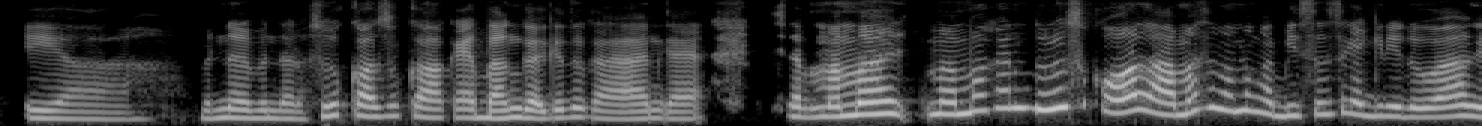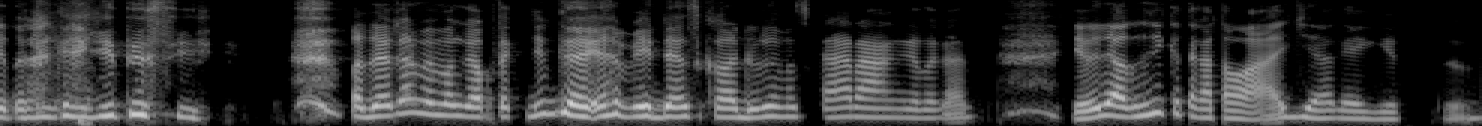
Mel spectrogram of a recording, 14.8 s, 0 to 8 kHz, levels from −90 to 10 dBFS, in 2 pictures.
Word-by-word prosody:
Iya, 185 -1 -3 0.7
bener 200 +2 -2
bener 185 -1 -5
suka 250 0 0
suka 245 -1 -5
kayak 200 -1 -2
bangga 195 +2 +2
gitu 215 +2 -2
kan 175 0 -3
kayak 175 0 -5 0.4
sem 230 -2 -2
"Mama 255 +4 +6 0.4
Mama 290 +5 +3
kan 430 - 0
dulu 405 +2 +6
sekolah 345 -5 +4
masa 375 +9 0
Mama 370 0 0
nggak 265 -5 -1
bisa 250 +3 -6
sih 290 - -7
kayak 255 - -2
gini 235 -1 -1
doang" 220 +3 +2
gitu 200 -3 -1
kan 220 - -1
kayak 230 -3 +1
gitu 275 +3 +4 0.2
sih, 220 -5 -6 0.8
padahal 235 +2 +2
kan - - -4
memang 260 -2 0
gaptek 225 0 -3
juga 295 -1 +5
ya, 245 - +3
beda 235 0 +5
sekolah 215 -3 -3
dulu 205 +3 -1
sama 225 0 -7
sekarang 215 0 -5
gitu 195 0 -9
kan, - - -12 0.5
ya 175 - -4
udah 260 - +3
aku - - -3
sih - - 0
ketawa-ketawa 200 - -4
aja 215 -2 -4
kayak 180 -1 -7 0.2
gitu. - - -25
225 Hz, 200 wpm, -22 LUFS, 200-260 Hz, 0.8 s, Mama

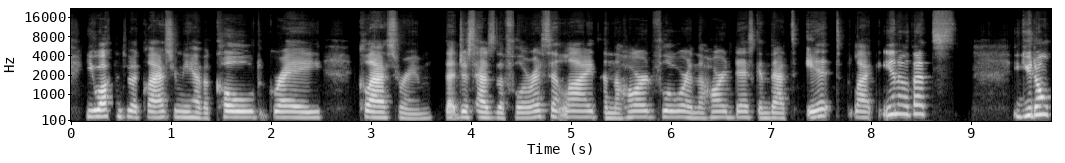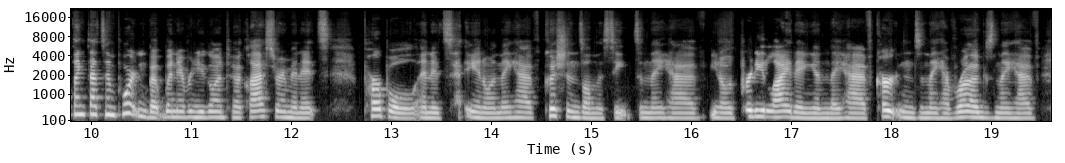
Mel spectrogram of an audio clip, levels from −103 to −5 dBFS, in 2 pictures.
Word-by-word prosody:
you 220 0 +3
walk 225 +1 +8
into 215 -1 -3
a 195 - -1
classroom, 200 +1 +2
you 195 - -1
have 185 -2 -1
a - - -6
cold 200 +1 +2
gray 195 -1 +1 0.4
classroom 185 -4 +3
that - - +2
just 200 0 0
has 185 -1 +4
the 180 -1 -3
fluorescent 205 +5 -2
lights 205 -1 +1
and 180 -1 -3
the 170 - -5
hard 210 0 0
floor 205 -1 -1
and 185 -1 -4
the 175 - -6
hard 200 +1 -2
desk, 200 0 -4
and 175 +1 -5
that's 170 -1 -1
it? 220 +5 0
Like, 200 -2 0
you 285 - +1
know, 310 -1 +1
that's 310 0 -1 0.6
you 235 +3 +3
don't 290 +1 +6
think 300 0 +2
that's 295 0 +2
important, 285 -4 +2
but 190 -1 +1
whenever 205 -1 -2
you 195 -1 -1
go 200 - -2
into 195 -1 -4
a - - -7
classroom 205 0 0
and 180 -1 -3
it's 175 - -6 0.3
purple 195 -9 +1
and 180 -1 -2
it's 175 -1 -5
h - - -15
you 195 -2 -1
know, 175 - -3
and 175 +1 -4
they 185 0 -4
have 185 -1 -3
cushions 215 -6 0
on 175 -1 -2
the 165 - -6
seats - - -8
and 180 0 -4
they 175 0 -5
have, 175 -1 -5
you - - -4
know, 175 0 -3
pretty 225 0 +4
lighting 200 -4 +2
and 170 0 -3
they 165 0 -2
have 170 -1 -2
curtains 195 -5 +3
and 175 - -3
they 175 - -2
have 170 +1 -6
rugs 190 -2 +1
and 180 - -3
they 175 0 -4
have, 170 0 -4
195 Hz, 235 wpm, -24 LUFS, 180-210 Hz, 0.6 s, walk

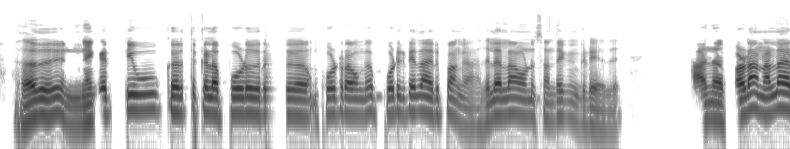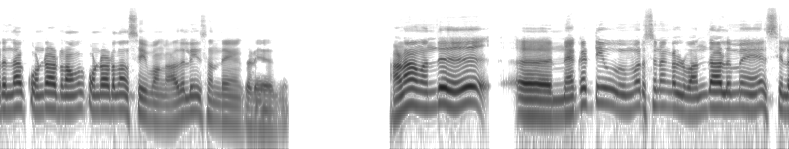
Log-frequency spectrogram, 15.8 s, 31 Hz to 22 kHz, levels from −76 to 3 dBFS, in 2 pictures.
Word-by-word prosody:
அதாவது 125 +6 +3 0.4
நெகடிவ் 150 +9 0 0.3
கருத்துக்கள 155 -1 +2 0.2
போடுவதற்கு 145 -1 0 0.3
போடுறவங்க 145 -1 -1 0.2
போட்டுகிட்டே 155 +1 -1
தான் 155 -2 +3
இருப்பாங்க. 140 -7 -4
அதுலலாம் 140 +8 0
ஒண்ணும் 135 -2 -8
சந்தேகம் 125 -2 -7
கிடையாது. 85 -5 -7 0.9
அந்தப் 115 +1 +1
படம் 160 +5 +5
நல்லா 185 +6 +4
இருந்தா, 175 +2 +1
கொண்டாடுறவங்க 170 0 +1
கொண்டாடுதான் 170 -1 0
செய்வாங்க. 120 -6 -4
அதுலயும் 150 +2 -5
சந்தேகம் 110 -5 -7
கிடையாது. 85 -1 -7 1.2
ஆனா 210 - +6 0.2
வந்து, 205 +5 +4 0.9
ஆ - - +6 0.3
நெகடிவ் 225 +8 -2
விமர்சனங்கள் 200 +1 -5
வந்தாலுமே 185 +2 0 0.3
சில 170 -3 -3
150 Hz, 110 wpm, -21 LUFS, 130-175 Hz, 1.2 s, ஆனா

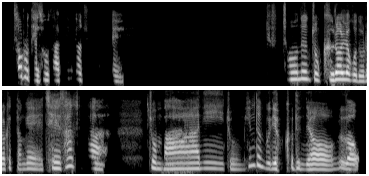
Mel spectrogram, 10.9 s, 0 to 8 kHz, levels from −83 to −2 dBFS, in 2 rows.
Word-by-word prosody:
서로 345 -3 +1
대소사 210 +1 -3
챙겨주고 275 -6 -12 0.4
예. 175 -2 -11 2.4
저는 250 +1 +2
좀 230 -2 0
그러려고 240 -1 +6
노력했던 185 0 -3
게 190 -2 -4
제 215 +2 0
사수가 215 -6 -3 0.6
좀 215 -5 -2
많이 200 +1 0
좀 180 -2 -10
힘든 315 -1 -3
분이었거든요. 180 -4 0
그래서 195 -4 +3
205 Hz, 225 characters per minute, -22 LUFS, 190-235 Hz, 2.4 s, 그러려고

